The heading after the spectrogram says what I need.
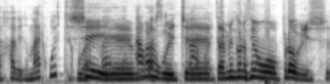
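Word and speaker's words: Magwitch: ¿Cómo se pronuncia? Javi Marwit.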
